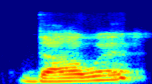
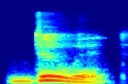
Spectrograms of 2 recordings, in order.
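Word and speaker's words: דָּוִד: And for David, it's so I think in like Biblical Hebrew they pronounce it as Dawid, but originally it would have been pronounced Duwid with a U sound.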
